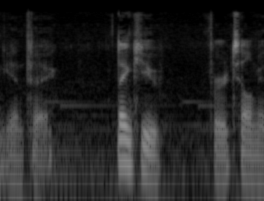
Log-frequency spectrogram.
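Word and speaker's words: Yanfei: not what're R um yon what is it pronounced Yen okay I'll start saying that then Yen Fe thank you for telling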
